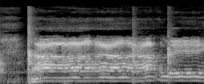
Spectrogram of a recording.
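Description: Gospel worship chorus sung, with long wavering held notes and a few sharp percussive hits underneath.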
